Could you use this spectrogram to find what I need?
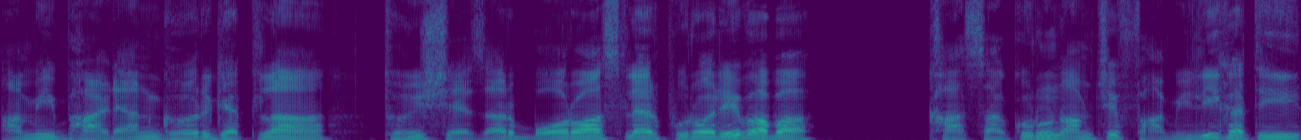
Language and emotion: Goan Konkani, fearful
